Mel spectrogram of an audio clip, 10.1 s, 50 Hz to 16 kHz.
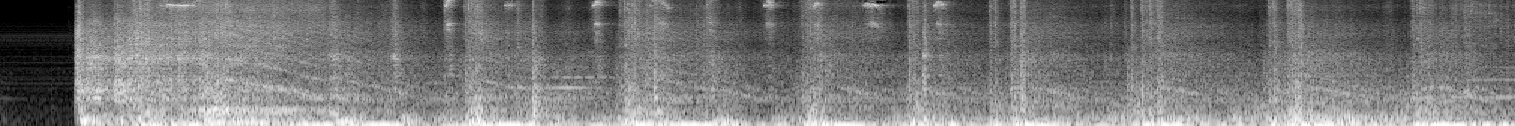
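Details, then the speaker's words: Subaru EJ25 engine swapped into a VW Bus starts after crank sprocket and pulley replacement and fuel relay refitted, spark on all four; it catches, rumbles up and settles into a low, slightly uneven idle, running rough but firing on all cylinders. "all right so success is running the idle and rough for a while"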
